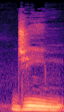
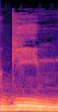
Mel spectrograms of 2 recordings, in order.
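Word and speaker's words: جيم: gene it's very easy gene make sure you avoid saying gene gene many people say g m-- or game no its gene gene ok the middle of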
